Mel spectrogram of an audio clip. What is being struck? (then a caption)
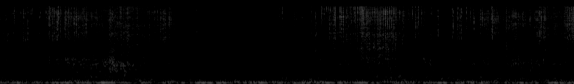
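Woven plastic mesh bag. Long nails scratch and rub across the mesh of a large, flat, empty yellow woven plastic mesh tote bag lying on carpet. The result is a steady, bright, raspy scratching and crinkling that dips quieter for a moment midway before building back up, over a faint low hum.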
